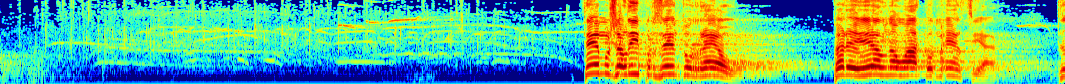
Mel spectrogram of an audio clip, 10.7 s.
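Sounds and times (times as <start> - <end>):
audience applause: 0.0 - 5.8
speech: 5.8 - 7.5, 8.3 - 10.6.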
